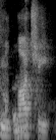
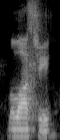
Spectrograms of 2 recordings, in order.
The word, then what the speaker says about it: Malachi: of the Old Testament, the book of Malachi, Pronounced Malachi. Malachi.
